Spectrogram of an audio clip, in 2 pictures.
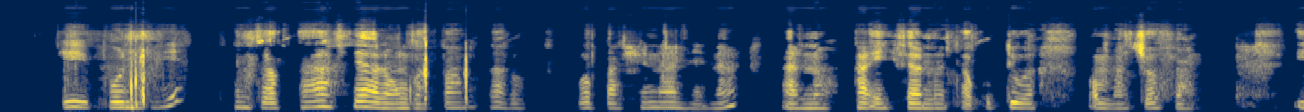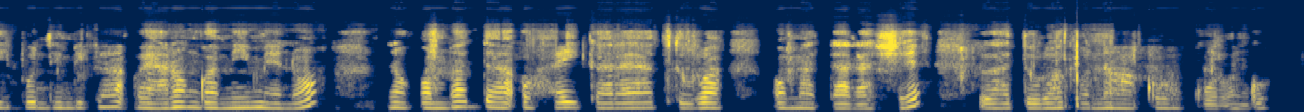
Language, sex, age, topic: Oshiwambo, male, 18-24, finance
